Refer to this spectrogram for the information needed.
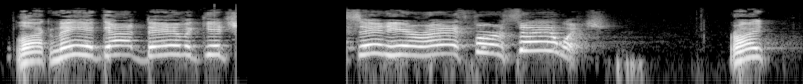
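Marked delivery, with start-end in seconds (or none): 0.4-4.6 very high, slow, drawling put-on southern US accent. Speaker shows how they make fun of rednecks: mocking southern voice. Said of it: "like the way I'll do like a southern voice".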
